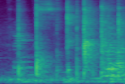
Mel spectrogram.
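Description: A short burst of applause from a small group, quick overlapping claps forming a bright, crackling patter that swells and ends after a moment or two.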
